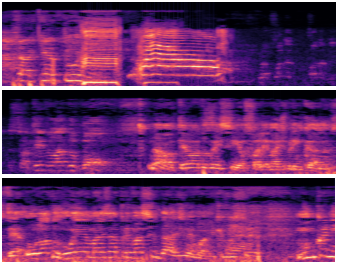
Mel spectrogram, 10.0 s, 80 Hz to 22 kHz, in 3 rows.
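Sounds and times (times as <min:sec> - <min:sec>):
cat meowing: 0:01.2 - 0:02.3.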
